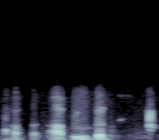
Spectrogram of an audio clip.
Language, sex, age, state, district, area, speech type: Hindi, male, 30-45, Bihar, Samastipur, urban, conversation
